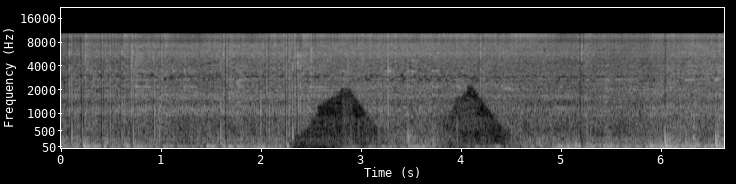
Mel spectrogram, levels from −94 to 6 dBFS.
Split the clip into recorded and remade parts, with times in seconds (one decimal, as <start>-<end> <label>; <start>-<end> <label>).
0.0-6.6 remade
